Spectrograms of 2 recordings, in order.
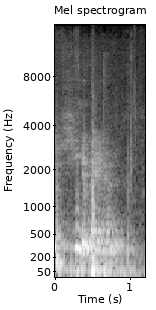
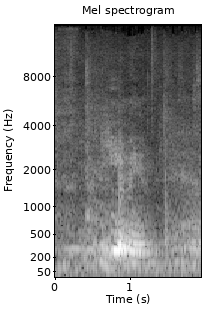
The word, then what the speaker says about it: Hueneman: My last name's actually Hueneman. I tell everybody it rhymes with, he's the man. Hueneman.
